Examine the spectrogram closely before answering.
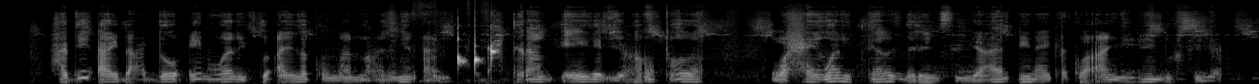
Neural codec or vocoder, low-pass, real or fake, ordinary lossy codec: codec, 44.1 kHz, 1.7 kbps, Pupu-Codec; none; fake; none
